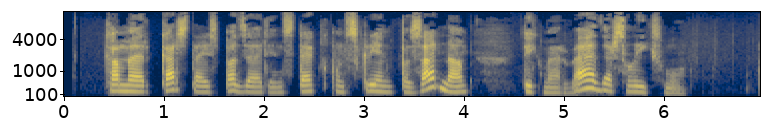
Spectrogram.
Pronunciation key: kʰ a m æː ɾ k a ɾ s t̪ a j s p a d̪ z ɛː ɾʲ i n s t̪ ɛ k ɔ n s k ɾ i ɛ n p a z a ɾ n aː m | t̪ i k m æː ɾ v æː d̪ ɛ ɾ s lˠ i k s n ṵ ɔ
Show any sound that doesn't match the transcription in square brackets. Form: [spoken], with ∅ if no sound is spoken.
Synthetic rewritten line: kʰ a m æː ɾ k a ɾ s t̪ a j s p a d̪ z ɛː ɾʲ i n s t̪ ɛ k [u] n s k ɾ i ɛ n p a z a ɾ n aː m | t̪ i k m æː ɾ v æː d̪ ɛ ɾ s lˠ [iː] k s [m] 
